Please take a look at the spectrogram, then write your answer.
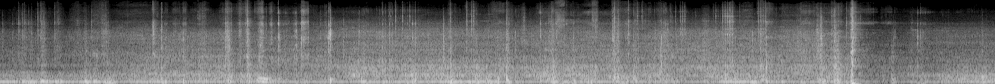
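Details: Washroom ceiling exhaust fan, previously noisy, reassembled after a touching part was moved away. Steady low motor hum with scattered clicks and background music; fan running normally.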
